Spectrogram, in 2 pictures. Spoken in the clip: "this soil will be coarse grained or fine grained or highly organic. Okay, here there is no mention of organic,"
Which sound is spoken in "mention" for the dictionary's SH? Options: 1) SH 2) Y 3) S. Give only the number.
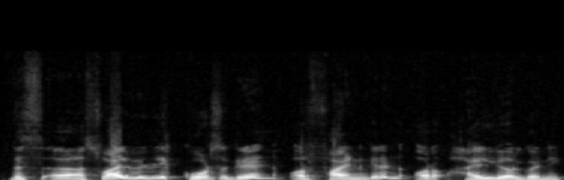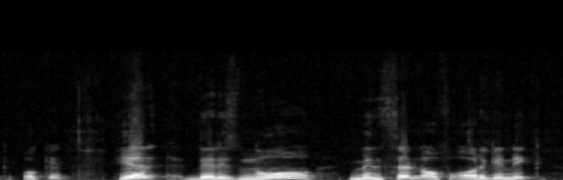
3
